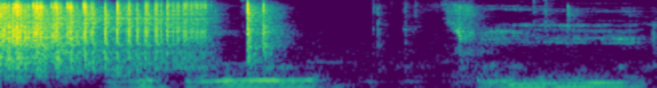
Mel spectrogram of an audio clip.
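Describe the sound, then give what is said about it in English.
A fast clatter of dice rattling and tumbling across a surface, rolled for an athletics check in a tabletop game, loudest at the start, while people talk over and after it. “Just roll your dice.”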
